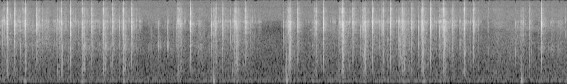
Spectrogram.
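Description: Plastic crinkling and sharp clicks in quick, irregular runs, with a brief lull about halfway, as gloved hands squeeze a plastic hand pump that feeds gear oil through a tube into an outboard's lower unit.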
